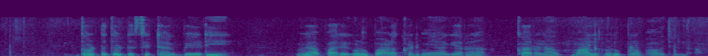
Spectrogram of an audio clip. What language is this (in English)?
Kannada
